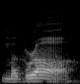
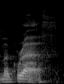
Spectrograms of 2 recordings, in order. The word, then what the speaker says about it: McGrath: likewise in the name McGraw with a th on the end it should be silent okay but I know in the Unites States people often pronounced it McGrath there was a famous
